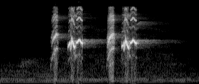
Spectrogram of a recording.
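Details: Sooty-headed bulbul lure song for trapping, meant to press a rival. Two quick bright phrases in under a second, each a short chirp followed by a fuller bubbly warble.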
